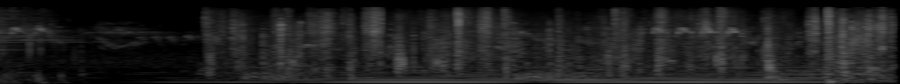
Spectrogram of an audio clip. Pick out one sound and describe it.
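Footsteps crunch over dry grass and dirt.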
